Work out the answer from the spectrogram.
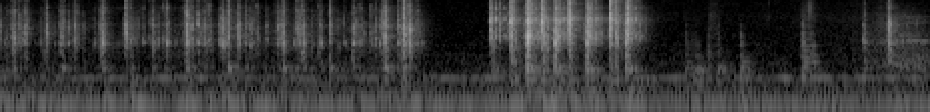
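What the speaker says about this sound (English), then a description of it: "because this is a membrane keyboard." Fingers type on a membrane computer keyboard, a soft, close patter of keystrokes that speeds into a quick dense burst before slowing to a few scattered taps.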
